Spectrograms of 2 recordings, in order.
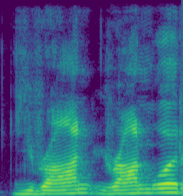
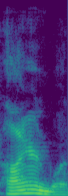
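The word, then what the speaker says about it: Ironwood: beginning like i first i always thought it was iran ronwood or something and then people are just like no it's like iron wood i was like oh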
